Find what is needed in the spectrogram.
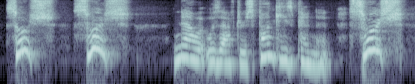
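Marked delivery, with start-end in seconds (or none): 0.0-1.3 repeated high swooshing; high whoosh sounds. Acted. 3.5-4.0 high swooshing wind noise; high whoosh sound. Acted. Tornado rushing by, high whoosh.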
